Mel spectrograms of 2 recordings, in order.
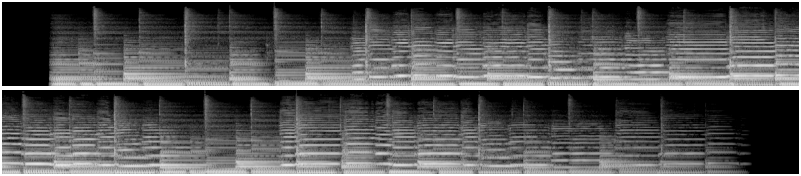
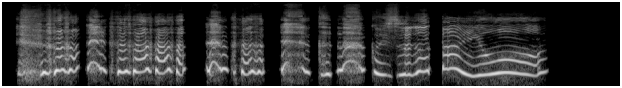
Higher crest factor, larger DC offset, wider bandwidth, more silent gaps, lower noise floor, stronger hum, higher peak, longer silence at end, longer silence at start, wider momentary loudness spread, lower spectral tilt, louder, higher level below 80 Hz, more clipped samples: about the same, 12 dB vs 14 dB; neither; second, 16.5 kHz vs over 20 kHz; neither; second, -33 dBFS vs under -90 dBFS; neither; first, 0 dBFS vs -4 dBFS; about the same, 0.7 s vs 0.7 s; first, 0.5 s vs 0.15 s; first, 12 LU vs 7 LU; first, -5.5 dB/octave vs 1.5 dB/octave; first, -12 LUFS vs -16 LUFS; first, -20 dBFS vs -66 dBFS; neither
